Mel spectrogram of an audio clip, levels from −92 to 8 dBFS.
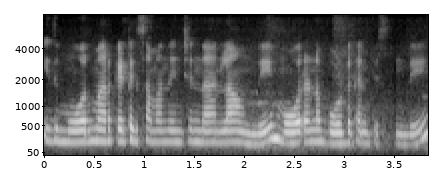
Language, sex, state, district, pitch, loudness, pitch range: Telugu, female, Andhra Pradesh, Sri Satya Sai, 200 Hz, -16 LUFS, 185-205 Hz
